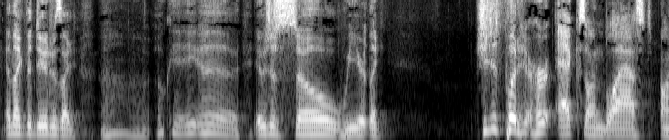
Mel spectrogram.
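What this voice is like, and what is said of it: Usual voice. Nothing is said of it.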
